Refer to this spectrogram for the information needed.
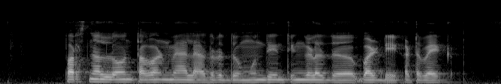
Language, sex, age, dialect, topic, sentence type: Kannada, male, 18-24, Northeastern, banking, statement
